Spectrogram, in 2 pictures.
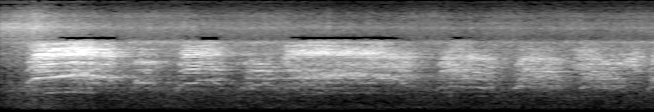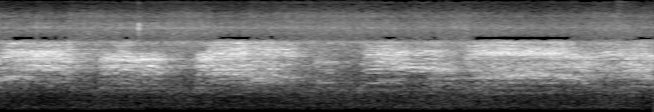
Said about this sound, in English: I actually have no idea at all. I'm going to guess it's some type of bird squawking. It's actually a badger. Is it? A screaming badger.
